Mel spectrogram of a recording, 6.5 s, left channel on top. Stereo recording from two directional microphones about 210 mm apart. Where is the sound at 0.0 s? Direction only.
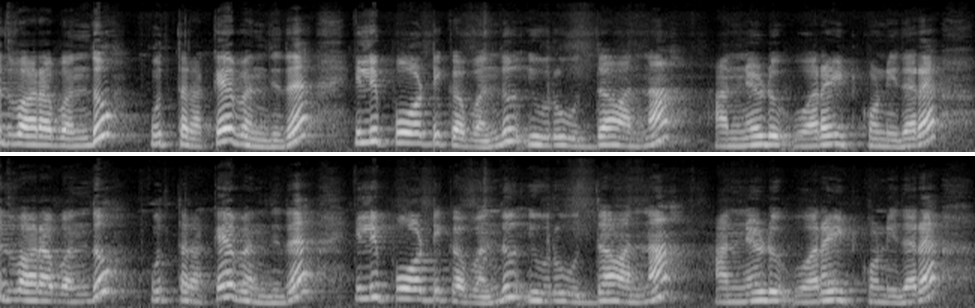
50° left (ahead or behind).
